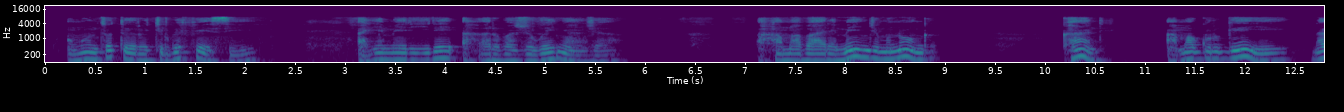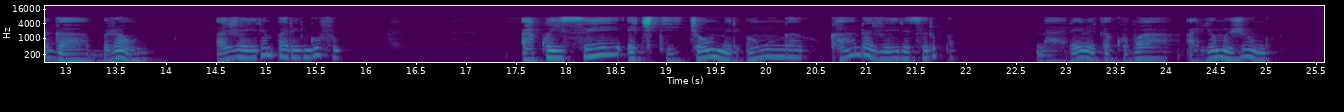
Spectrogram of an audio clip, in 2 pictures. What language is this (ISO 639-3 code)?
nyn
